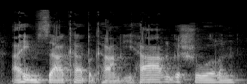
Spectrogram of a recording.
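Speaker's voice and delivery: plain reading voice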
